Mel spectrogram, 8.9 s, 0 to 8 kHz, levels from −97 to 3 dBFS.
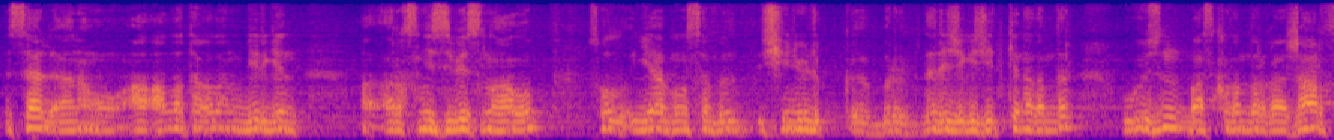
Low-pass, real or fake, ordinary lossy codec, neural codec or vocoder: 7.2 kHz; fake; none; vocoder, 24 kHz, 100 mel bands, Vocos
